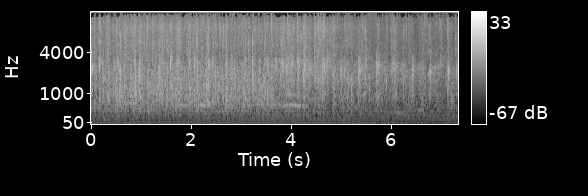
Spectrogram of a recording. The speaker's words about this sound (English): Praise God. Somebody clap your hands.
